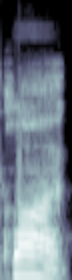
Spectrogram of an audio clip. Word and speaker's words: Claude: Just Claude. Oh, Claude. The E is silent.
